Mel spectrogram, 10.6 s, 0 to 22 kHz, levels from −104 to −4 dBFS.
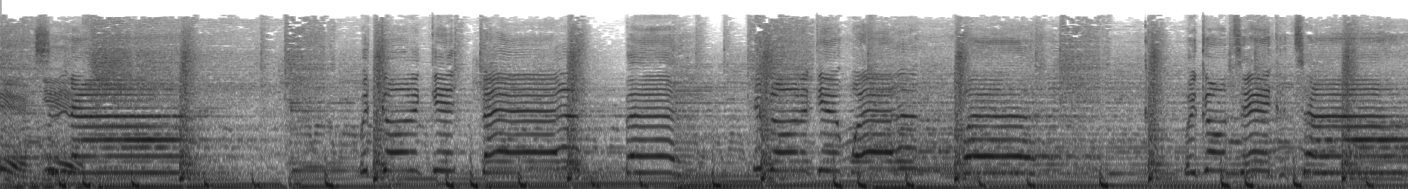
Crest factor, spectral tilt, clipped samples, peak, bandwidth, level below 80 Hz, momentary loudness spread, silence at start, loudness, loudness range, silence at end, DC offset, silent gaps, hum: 16 dB; -4 dB/octave; under 0.1%; 0 dBFS; 16 kHz; -24 dBFS; 8 LU; 0 s; -18 LUFS; 1 LU; 0 s; under 0.1%; none; none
